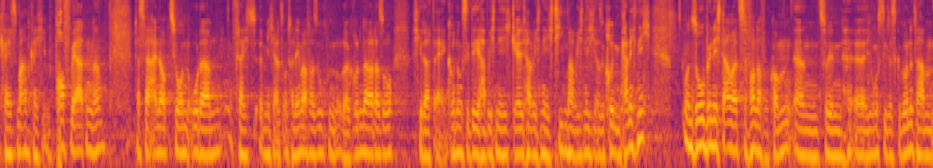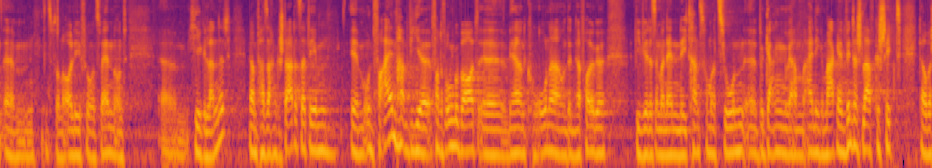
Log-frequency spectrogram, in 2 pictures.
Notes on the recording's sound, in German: Diese Folge des K5 Commerce Cast wurde live auf dem K5 MEETup in Köln aufgenommen.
